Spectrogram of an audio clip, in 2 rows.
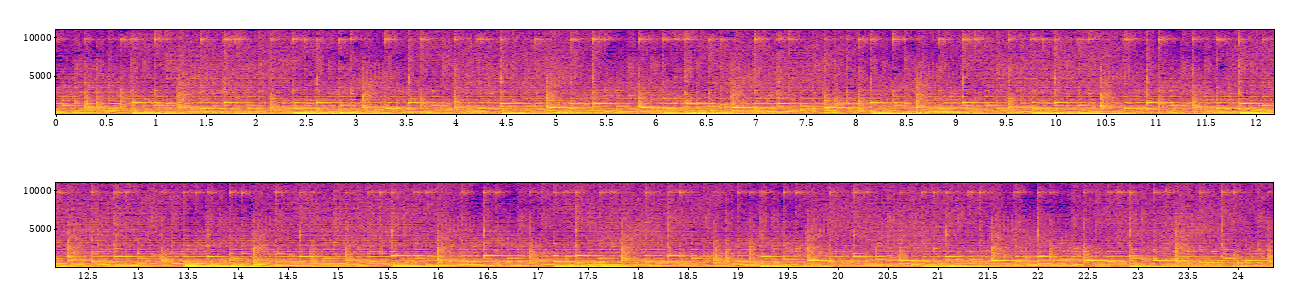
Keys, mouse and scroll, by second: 0.8 click, 1.8 scroll down 1, 9.3-10.2 typing, 13.7 click, 15.5-16.5 typing.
